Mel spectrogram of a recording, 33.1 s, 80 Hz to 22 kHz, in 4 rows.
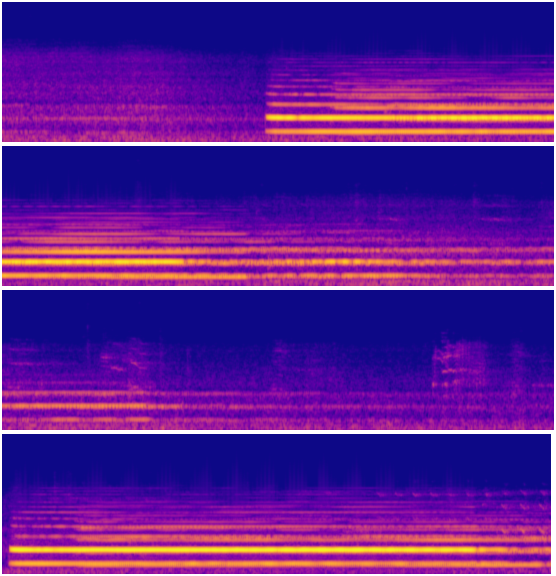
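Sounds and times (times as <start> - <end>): warning siren steady tone: 4.0 - 21.5, 25.0 - 33.0
second siren tone: 8.8 - 21.6.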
